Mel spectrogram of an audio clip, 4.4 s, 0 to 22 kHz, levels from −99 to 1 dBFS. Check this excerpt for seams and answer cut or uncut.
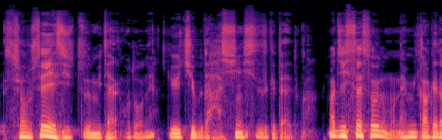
cut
